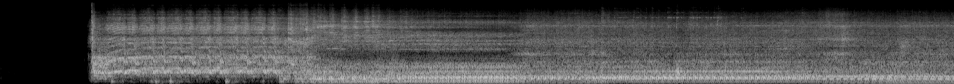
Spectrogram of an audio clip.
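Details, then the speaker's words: Ferris FW35 commercial mower, 1,600 hours, started after installing both hydros, park brake on and choke pulled: fires almost instantly into a smooth steady drone, no stumbling or knocking; normal start and run. "Park brake is on. We'll pull the choke out, and we should be able to fire it"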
